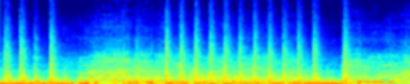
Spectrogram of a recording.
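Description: Drum music with rapid, sharp drum strikes, about five a second in the middle stretch, over a continuous pitched melody line that bends up and down.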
